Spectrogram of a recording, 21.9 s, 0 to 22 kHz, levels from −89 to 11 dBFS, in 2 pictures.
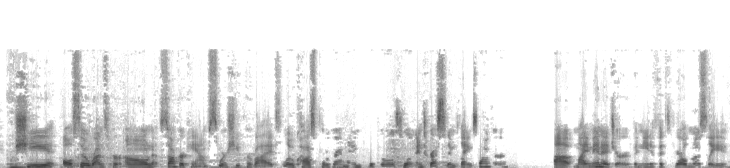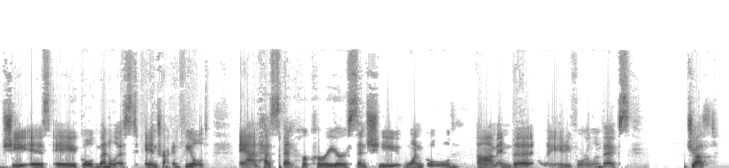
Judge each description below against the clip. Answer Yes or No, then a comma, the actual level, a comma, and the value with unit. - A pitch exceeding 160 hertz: Yes, high, 190 Hz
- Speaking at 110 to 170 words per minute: Yes, average, 140 wpm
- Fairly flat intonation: Yes, narrow, 1.9 semitones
